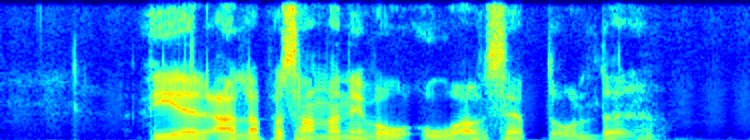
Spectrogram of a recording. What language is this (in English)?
Swedish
